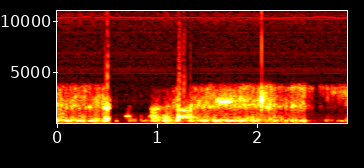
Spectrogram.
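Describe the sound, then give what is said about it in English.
A radio plays in a caller's background on a phone line, its muffled, tinny voices running continuously at moderate volume without clear words, with a few brief sharp clicks. “Can you turn off your radio, please, or whatever you got on?”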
